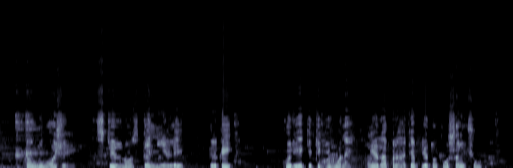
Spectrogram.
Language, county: Lithuanian, Kaunas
